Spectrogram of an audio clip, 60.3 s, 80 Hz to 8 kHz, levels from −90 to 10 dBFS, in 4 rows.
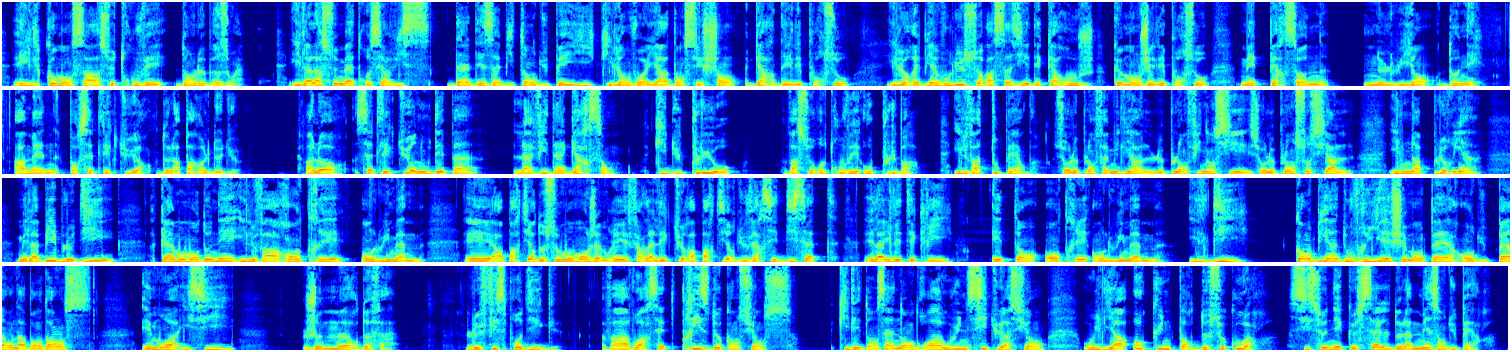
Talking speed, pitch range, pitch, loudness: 185 wpm, 140-180 Hz, 155 Hz, -22 LUFS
